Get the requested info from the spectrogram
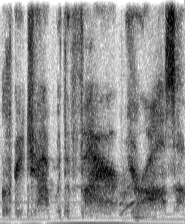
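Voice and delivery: hushed, soft, close-up whisper. Whispering in someone's ear about the fire, whispered. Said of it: "I'm just gonna whisper in your ear".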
